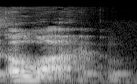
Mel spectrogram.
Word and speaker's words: Oahu: That's not how you pronounce it. It's Oahu.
